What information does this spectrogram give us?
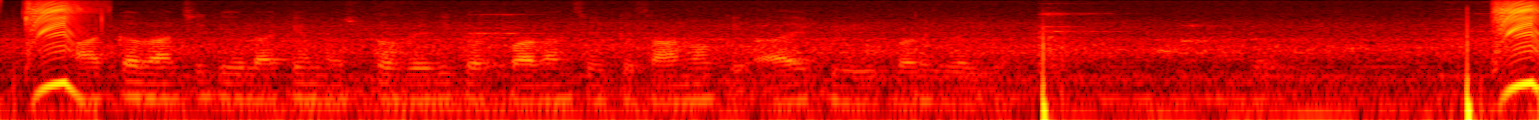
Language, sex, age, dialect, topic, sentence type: Hindi, male, 18-24, Garhwali, agriculture, statement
